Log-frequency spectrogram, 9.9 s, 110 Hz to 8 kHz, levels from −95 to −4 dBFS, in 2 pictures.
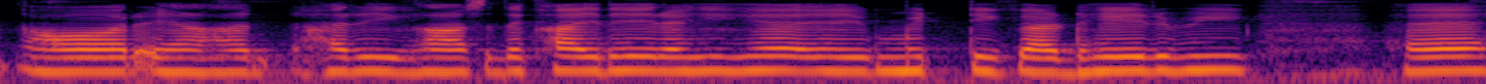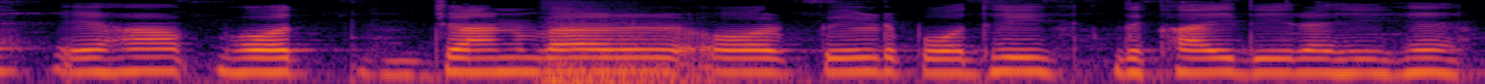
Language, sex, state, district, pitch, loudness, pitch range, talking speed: Hindi, female, Chhattisgarh, Kabirdham, 210 Hz, -36 LUFS, 205-220 Hz, 145 wpm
